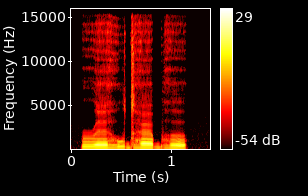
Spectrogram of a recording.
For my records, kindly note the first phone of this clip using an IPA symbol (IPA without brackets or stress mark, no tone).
ɹ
